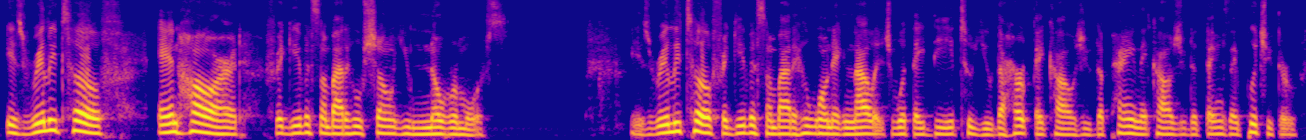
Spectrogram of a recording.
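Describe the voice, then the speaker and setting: A woman's voice: very deep voice, steady tone, moderate pace, warm tone, no room sound. Woman, podcast host, blunt, casual, talks straight to her audience, dry close sound. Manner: blunt, casual, addresses listeners directly as sis and baby; greets viewers and asks them to interact. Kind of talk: live-streamed podcast monologue.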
